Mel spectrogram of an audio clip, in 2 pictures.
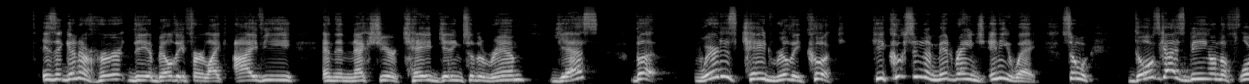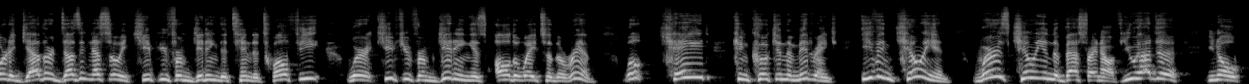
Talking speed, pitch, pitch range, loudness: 205 wpm, 220 Hz, 190-265 Hz, -19 LUFS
